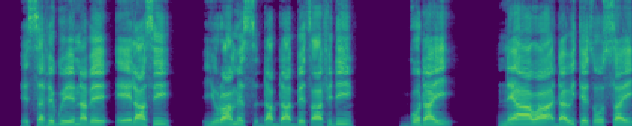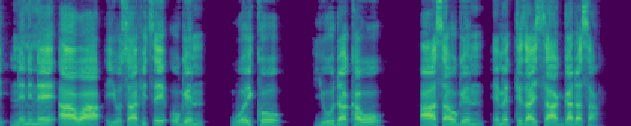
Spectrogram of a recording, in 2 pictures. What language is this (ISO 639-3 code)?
gmv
